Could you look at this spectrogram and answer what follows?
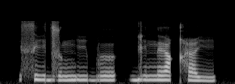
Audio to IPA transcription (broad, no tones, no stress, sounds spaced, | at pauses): s i d͡z ʊ ŋ i b ɵ | ɡ i n ɛ qʰ i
